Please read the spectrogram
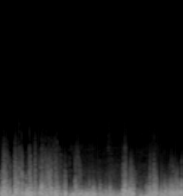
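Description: Wind buffeting an action camera's microphone: a loud, steady rushing noise that flickers with the gusts and drops briefly near the end.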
